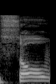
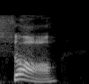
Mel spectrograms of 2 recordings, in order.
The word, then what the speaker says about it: Soul: Tracy Morgan pronounced it as Saul, right? He goes, and the winner is, and he goes, Saul. And then there was no reaction because there was no movie called Saul.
